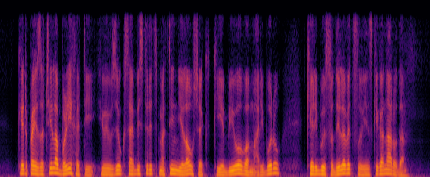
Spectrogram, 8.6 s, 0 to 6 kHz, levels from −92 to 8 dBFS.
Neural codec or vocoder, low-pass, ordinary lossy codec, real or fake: codec, 24 kHz, 0.5 kbps, DualCodec; 5.4 kHz; none; fake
